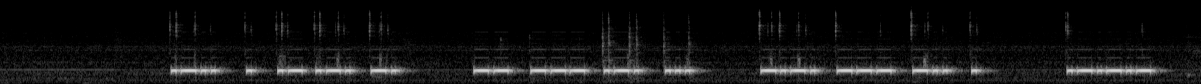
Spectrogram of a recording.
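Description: Morse code sent by hand on a Vibroplex semi-automatic 'bug' key, heard as a steady mid-pitched CW beep keyed into dits and dahs. It starts about two seconds in and runs in four groups with short pauses between them, and crisp clicks sound at the start of many elements.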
